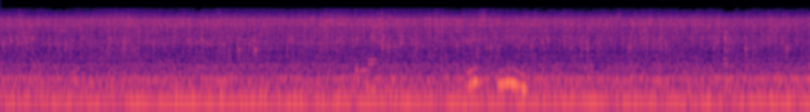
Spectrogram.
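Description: Oatmeal-coated chicken pieces deep-frying in hot oil, a steady sizzle with many small crackles.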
